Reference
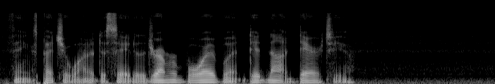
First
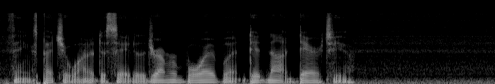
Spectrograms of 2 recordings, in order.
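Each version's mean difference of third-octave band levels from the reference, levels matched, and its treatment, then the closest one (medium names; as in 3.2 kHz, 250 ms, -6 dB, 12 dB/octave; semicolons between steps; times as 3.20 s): 4.0 dB: compression 6:1, threshold -30 dBFS, peak gain reduction 13.5 dB; trim +5 dB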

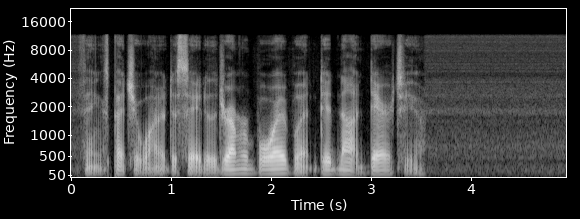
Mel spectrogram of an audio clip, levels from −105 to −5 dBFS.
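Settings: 5.5 dB: high-pass 410 Hz 12 dB/octave; trim +4.5 dB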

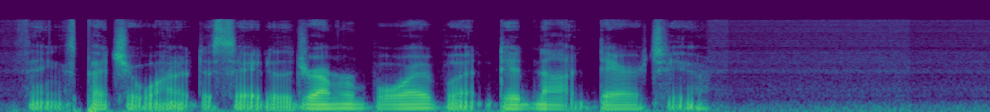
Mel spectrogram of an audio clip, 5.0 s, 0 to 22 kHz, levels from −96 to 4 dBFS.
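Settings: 1.0 dB: tremolo saw up 1.1 Hz, depth 50%; trim +2 dB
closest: third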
